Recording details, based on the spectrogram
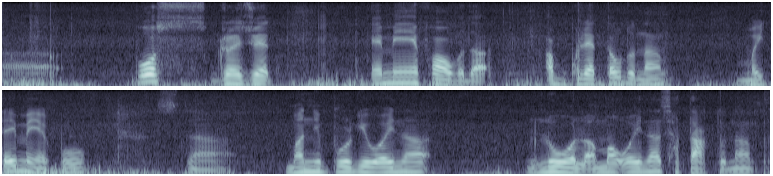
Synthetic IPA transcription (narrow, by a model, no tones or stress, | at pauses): posɡɾed͡ʒuet̚ | emepʰawbɐdɐ̰ːp̚ɡɾetːɐwdunɐmɐjtɐjmɐjak̚bu | mɐnipuɾɡiojnɐ | lolɐmɐojnɐsɐk̚tak̚dunɐ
